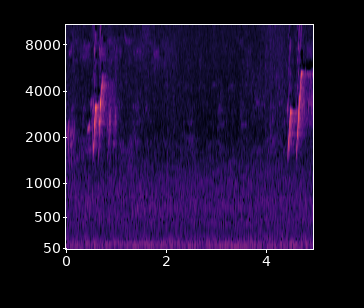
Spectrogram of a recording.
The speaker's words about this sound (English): I'm in Gilbert, Arizona, and we're listening to Curved Bill Thrasher this morning.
